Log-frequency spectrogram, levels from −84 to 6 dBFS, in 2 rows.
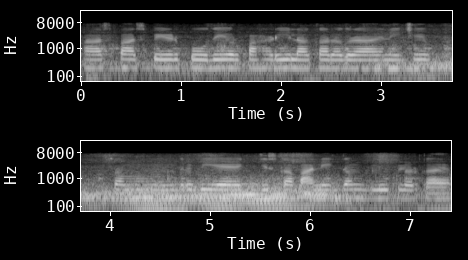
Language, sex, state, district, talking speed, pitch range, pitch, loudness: Hindi, female, Rajasthan, Bikaner, 160 wpm, 195-200 Hz, 200 Hz, -19 LUFS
